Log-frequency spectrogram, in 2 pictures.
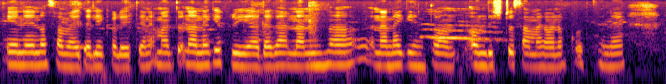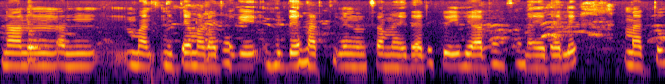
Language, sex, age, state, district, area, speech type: Kannada, female, 18-30, Karnataka, Chikkamagaluru, rural, spontaneous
